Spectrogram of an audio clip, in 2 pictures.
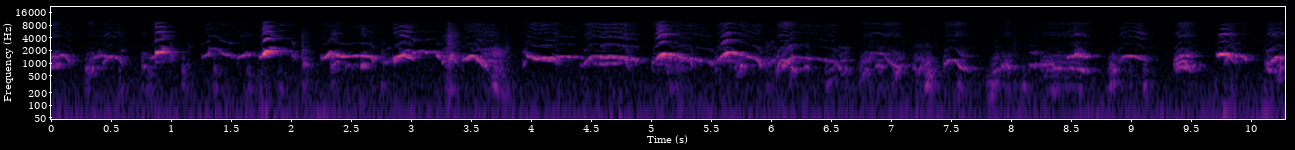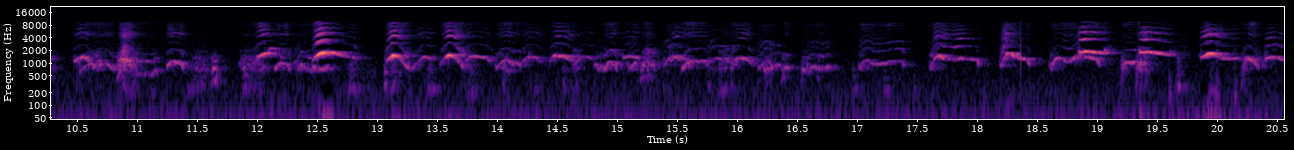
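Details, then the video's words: A litter of 21-day-old Entlebucher Mountain Dog puppies, born 26 September 2015, being very noisy: steady stream of high, wavering whines and sharp squeals, several pups overlapping, with louder bursts scattered throughout. "Entlebucher Mountain Dog puppies 21 days old - being very noisy!"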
